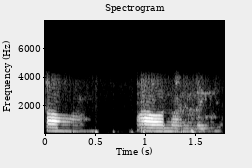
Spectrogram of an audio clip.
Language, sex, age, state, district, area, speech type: Telugu, female, 30-45, Andhra Pradesh, N T Rama Rao, urban, conversation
